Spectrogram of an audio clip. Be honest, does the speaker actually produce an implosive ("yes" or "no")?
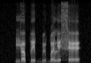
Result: yes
